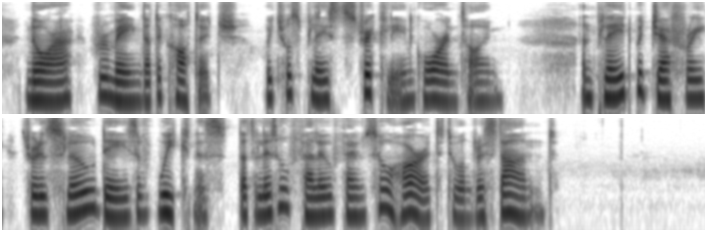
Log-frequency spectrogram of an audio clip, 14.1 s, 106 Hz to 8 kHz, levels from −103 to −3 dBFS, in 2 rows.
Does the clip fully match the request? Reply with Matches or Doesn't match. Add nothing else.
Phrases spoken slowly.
Matches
